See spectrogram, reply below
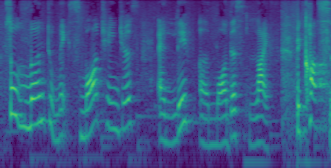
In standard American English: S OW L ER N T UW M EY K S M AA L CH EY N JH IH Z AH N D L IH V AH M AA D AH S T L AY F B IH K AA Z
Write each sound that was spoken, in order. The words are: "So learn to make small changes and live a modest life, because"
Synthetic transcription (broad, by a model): S OW L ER N T UW M EY K S M AA L CH EY N JH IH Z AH N L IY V AH M AA D AH S T L AY F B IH K AA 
